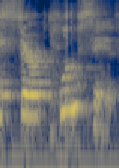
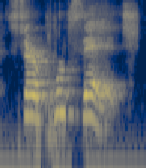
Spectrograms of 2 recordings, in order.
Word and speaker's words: surplusage: Wait, I didn't even pronounce it right. Surplusage. There we go.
